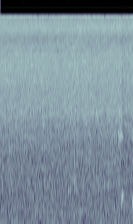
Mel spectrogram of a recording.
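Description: A steady, even rushing noise with no tone in it, cutting off near the end.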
